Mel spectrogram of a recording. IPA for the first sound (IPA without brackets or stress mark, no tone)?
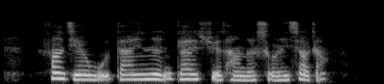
f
